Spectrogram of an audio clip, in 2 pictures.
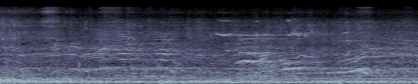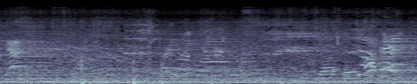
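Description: Power wheelchair tyres squeaking on a hardwood gym floor during play: short, high gliding squeals come again and again over a steady low hum.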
